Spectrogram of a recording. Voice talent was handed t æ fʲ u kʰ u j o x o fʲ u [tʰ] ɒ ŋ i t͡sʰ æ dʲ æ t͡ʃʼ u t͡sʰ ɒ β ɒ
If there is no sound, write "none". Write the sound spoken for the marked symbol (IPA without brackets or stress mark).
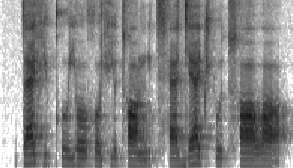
tʰ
